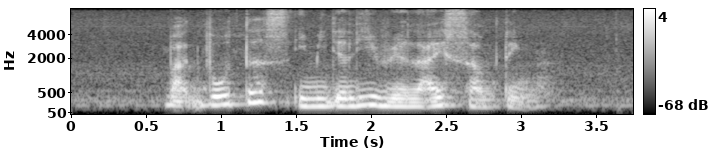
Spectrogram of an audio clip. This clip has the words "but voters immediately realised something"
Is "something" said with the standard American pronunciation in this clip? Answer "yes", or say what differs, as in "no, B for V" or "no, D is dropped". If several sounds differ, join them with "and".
no, T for TH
